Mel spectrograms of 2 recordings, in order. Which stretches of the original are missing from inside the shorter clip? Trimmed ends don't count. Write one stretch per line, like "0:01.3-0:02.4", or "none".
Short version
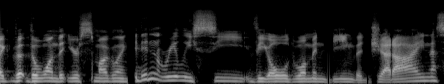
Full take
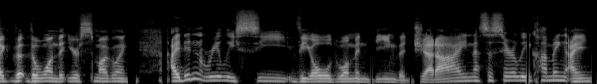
0:01.4-0:01.8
